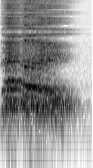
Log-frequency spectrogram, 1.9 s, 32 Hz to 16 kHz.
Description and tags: A crowd screaming victory! Down-samples to 8-bit resolution.
crowd, nes, nintendo, victory, vocal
